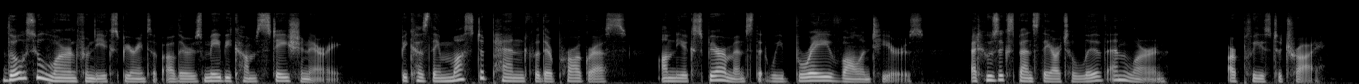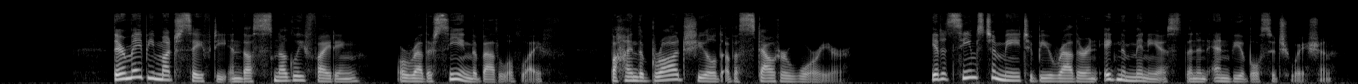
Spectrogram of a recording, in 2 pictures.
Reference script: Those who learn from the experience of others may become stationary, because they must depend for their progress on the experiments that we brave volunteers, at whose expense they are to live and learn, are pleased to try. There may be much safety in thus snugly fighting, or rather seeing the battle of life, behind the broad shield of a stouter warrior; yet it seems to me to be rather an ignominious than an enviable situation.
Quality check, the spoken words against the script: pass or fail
pass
